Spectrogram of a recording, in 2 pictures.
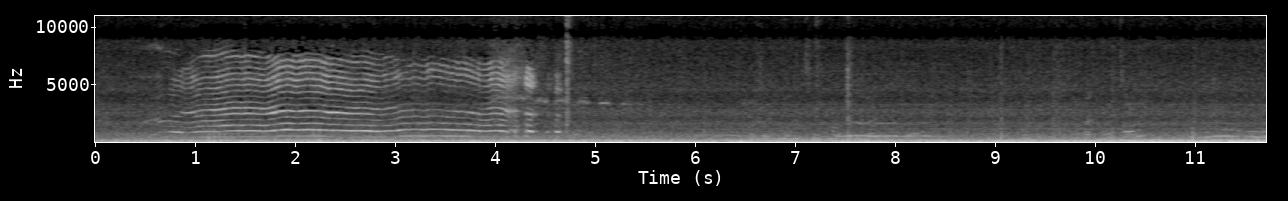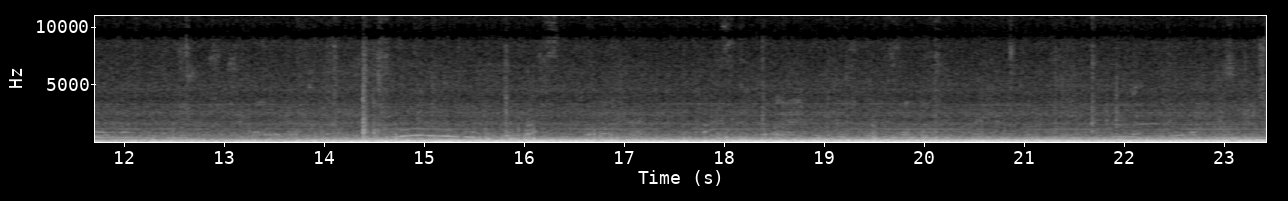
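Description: A jet airliner's engines roar steadily and grow louder as it speeds down the runway.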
